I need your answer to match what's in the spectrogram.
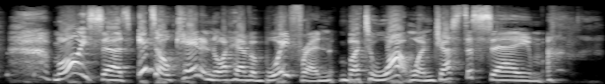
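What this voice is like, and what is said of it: Brooklyn accent. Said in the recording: “you got to do it in a Brooklyn accent ... you're good at that”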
